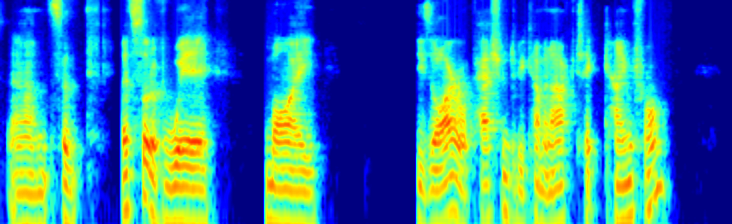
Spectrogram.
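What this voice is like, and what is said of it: Australian accent. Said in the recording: “as listeners can likely tell from your accent, you're from Australia”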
